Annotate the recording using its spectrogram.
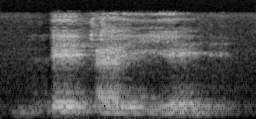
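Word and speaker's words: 家: ஜேஐஏ ஜா ஜா மேல இருக்கிற டோன் பார்த்தீங்கன்னா ஃபிளாட்டா. ஸோ அதை எப்படி ப்ரொனவுன்ஸ் பண்ணணும்னா ஜா ஜேஐஏ. ஆல்மோஸ்ட் இது இங்கிலீஷ் ப்ரொனவுன்சியேஷன் மாதிரி சேம் தான்.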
